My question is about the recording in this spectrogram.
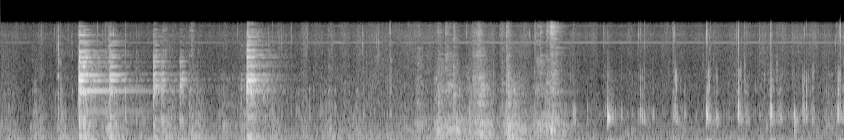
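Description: Whisk beating eggs into a chocolate-and-cream mixture in a stainless-steel saucepan: rhythmic clicking and knocking of the whisk against the pan, with two ringing metallic knocks about half a second and two seconds in.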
